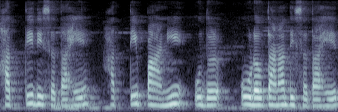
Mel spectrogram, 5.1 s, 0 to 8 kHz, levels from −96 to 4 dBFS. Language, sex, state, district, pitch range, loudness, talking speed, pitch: Marathi, female, Maharashtra, Solapur, 180-210 Hz, -19 LUFS, 105 wpm, 200 Hz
